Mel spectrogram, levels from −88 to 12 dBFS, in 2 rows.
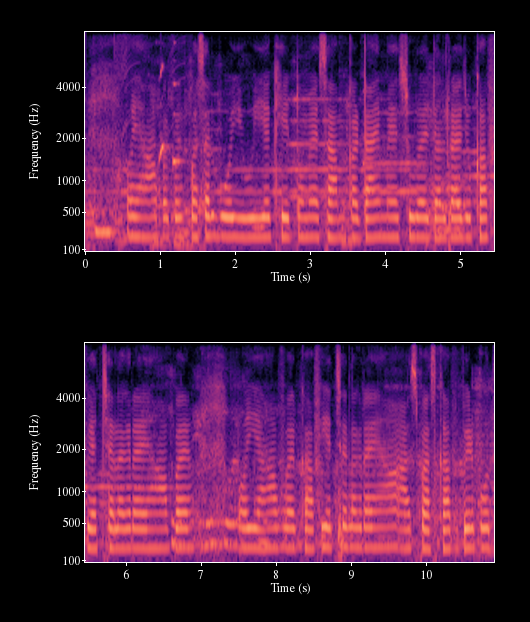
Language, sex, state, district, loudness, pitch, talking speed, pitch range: Hindi, female, Maharashtra, Nagpur, -17 LUFS, 215 Hz, 215 wpm, 215-225 Hz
